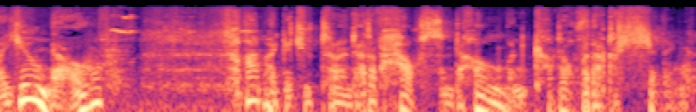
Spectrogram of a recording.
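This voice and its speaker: Idle squire's son: theatrical, taunting, wildly varied intonation, smug blackmailer. Radio drama with clear background noise. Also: male voice, medium pitch. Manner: taunting, mock-affectionate, drawling, theatrical. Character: sly, idle younger squire's son, mocking blackmailer brother. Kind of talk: period radio drama acting.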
